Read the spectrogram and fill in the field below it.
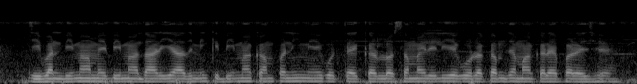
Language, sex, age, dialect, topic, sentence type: Maithili, male, 25-30, Angika, banking, statement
